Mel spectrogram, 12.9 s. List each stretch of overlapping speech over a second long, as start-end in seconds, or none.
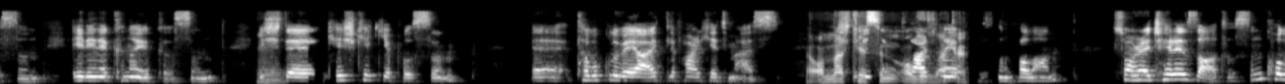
8.3-9.7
